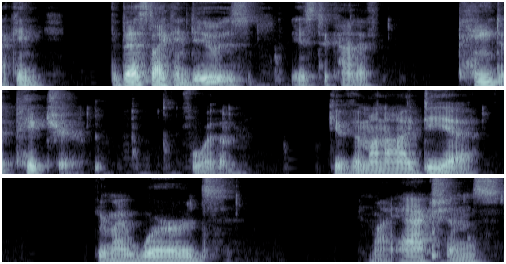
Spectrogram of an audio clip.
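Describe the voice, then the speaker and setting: A man speaks quietly at a very slow pace. He leaves long, frequent pauses. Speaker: printmaker and artist. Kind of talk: casual livestream musing. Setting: livestream while carving.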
